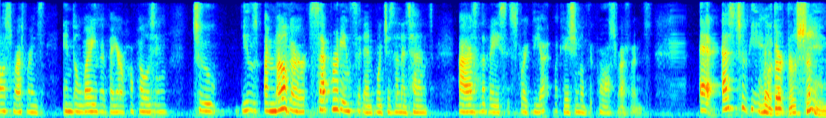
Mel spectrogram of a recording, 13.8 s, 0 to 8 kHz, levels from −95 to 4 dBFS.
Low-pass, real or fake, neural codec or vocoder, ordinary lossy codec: 7.2 kHz; fake; codec, 24 kHz, 0.9 kbps, WavTokenizer, medium music audio release; AAC, 32 kbps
